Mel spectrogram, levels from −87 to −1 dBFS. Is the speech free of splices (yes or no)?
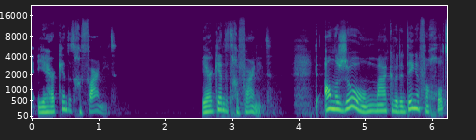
yes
